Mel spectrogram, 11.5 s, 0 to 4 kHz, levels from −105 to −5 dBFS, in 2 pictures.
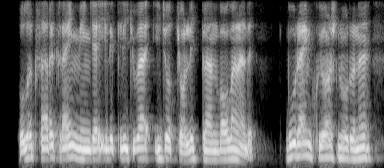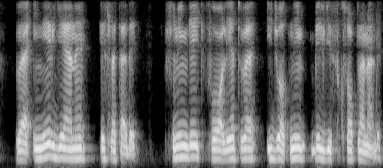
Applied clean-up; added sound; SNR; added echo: none; none; none; none.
